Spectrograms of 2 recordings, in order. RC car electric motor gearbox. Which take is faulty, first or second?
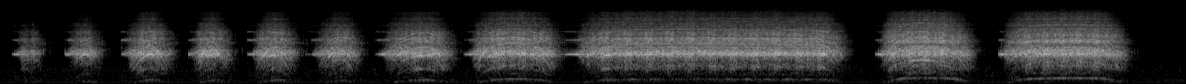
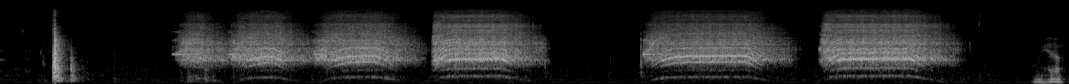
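first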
